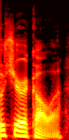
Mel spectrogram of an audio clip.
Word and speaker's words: Shirakawa: Is it Shirakawa? Is the alpaca? Yeah, Miho Shirakawa.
